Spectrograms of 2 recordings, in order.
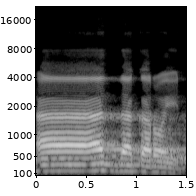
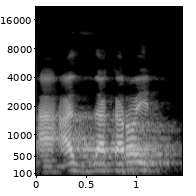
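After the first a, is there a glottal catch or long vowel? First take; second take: long vowel; glottal catch. First: The opening vowel is drawn out long, no glottal catch. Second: A glottal catch follows the first short vowel. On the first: "Panjang, ya"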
